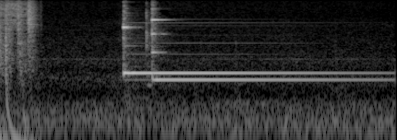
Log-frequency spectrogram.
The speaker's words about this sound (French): Le son de cette sonnette vous semble probablement bien banal.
